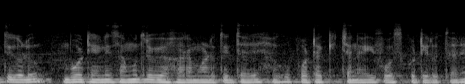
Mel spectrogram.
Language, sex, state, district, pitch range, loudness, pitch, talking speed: Kannada, male, Karnataka, Mysore, 100-110 Hz, -24 LUFS, 100 Hz, 130 wpm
